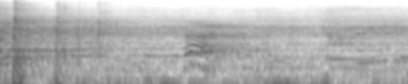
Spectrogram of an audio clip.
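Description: Loaded barbell with rubber bumper plates dropped onto the gym floor: a loud impact, then a couple of smaller bounces about half a second and a second later.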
